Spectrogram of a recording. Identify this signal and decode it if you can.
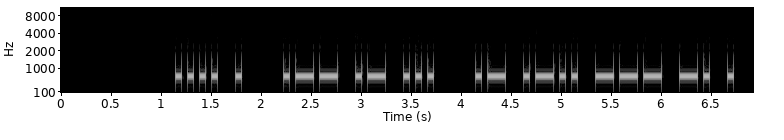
Morse code, heard as a keyed tone, about 20 wpm, 700 Hz. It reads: HE WAS ALONE
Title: Sentences from Top 1000 Words 20wpm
